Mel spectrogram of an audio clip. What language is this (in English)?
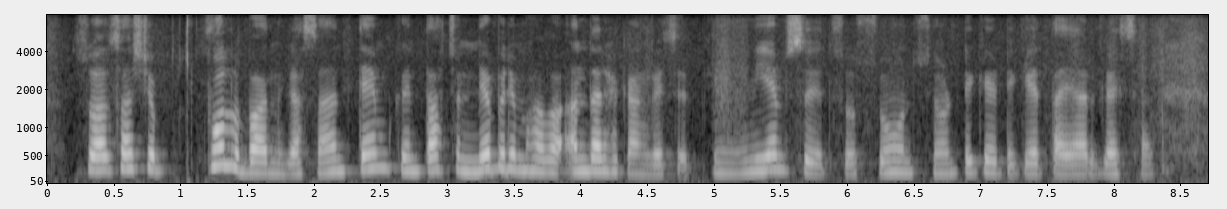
Kashmiri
